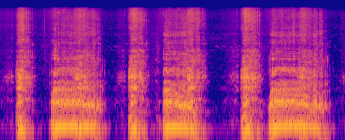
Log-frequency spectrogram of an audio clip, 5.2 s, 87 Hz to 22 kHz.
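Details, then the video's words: Mapogo lions in the bush, with an elephant feeding nearby; deep roars in three rounds, each a short grunt followed by a longer, powerful roar, about every 1.7 seconds. "Mapogo roars the entire bush-veld shivers with fear"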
